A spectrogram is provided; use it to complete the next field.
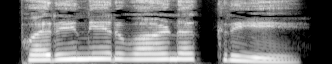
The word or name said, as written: ಪರಿನಿರ್ವಾಣಕ್ರಿಯೆ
